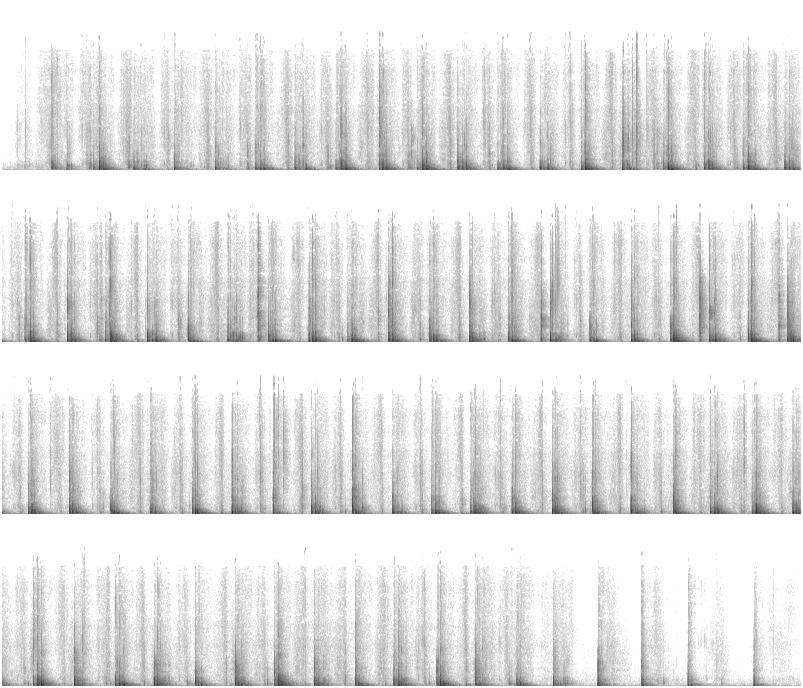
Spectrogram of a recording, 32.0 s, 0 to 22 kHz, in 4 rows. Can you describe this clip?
Running on concrete: woman's shoes. Recorded with a ZOOM H2 in a basement of a house, normalized with Audacity.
